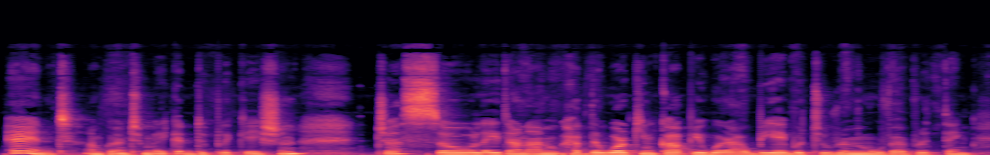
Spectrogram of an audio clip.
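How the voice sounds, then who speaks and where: A woman in her thirties giving a casual screen-share software tutorial indoors at her computer, explaining step by step with frequent fillers. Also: medium pitch. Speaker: tutorial presenter.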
